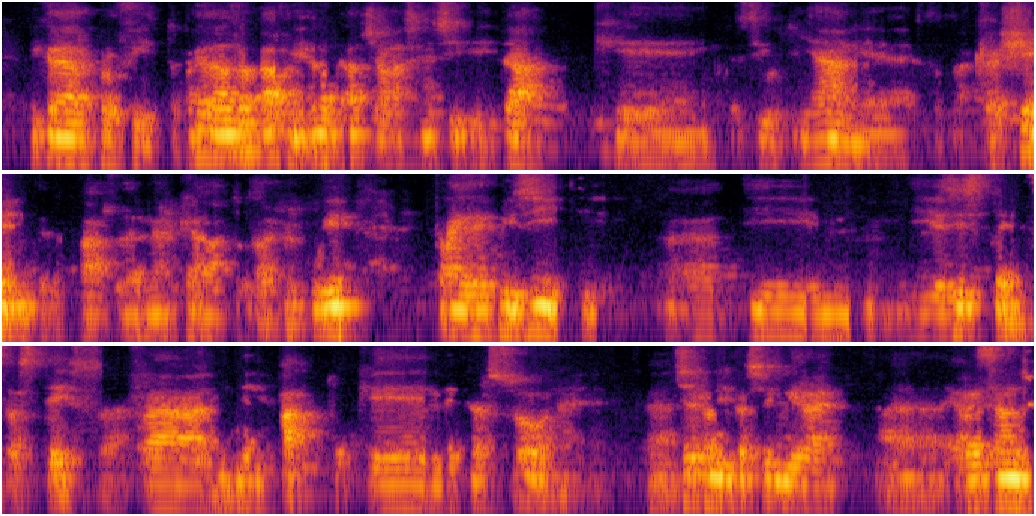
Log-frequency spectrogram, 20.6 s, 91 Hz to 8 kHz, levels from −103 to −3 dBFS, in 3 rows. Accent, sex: native, male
